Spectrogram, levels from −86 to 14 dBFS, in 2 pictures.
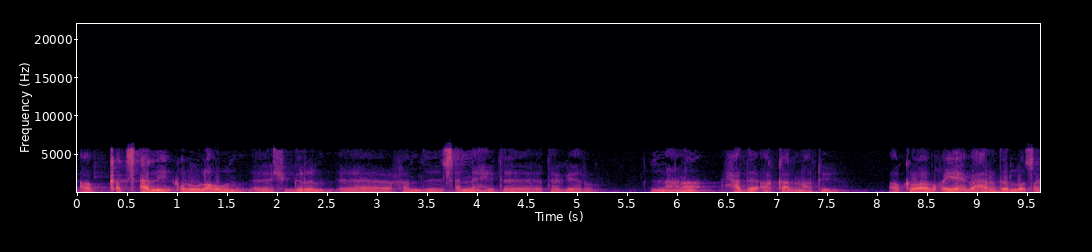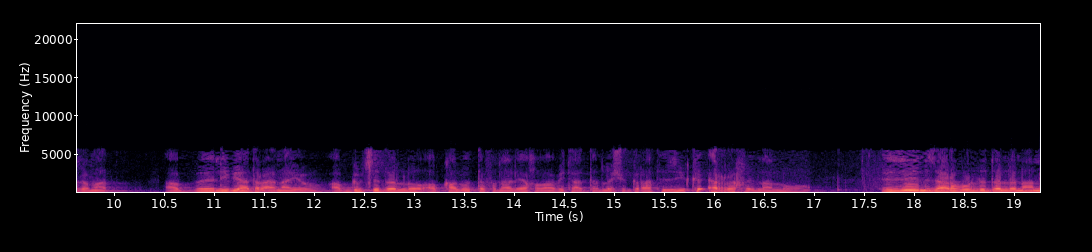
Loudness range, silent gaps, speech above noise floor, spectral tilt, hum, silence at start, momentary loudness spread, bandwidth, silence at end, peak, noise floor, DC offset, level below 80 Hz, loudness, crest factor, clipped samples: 6 LU; none; 26 dB; -8.5 dB/octave; none; 0 s; 11 LU; 6.2 kHz; 0 s; -8 dBFS; -51 dBFS; under 0.1%; -56 dBFS; -26 LUFS; 16 dB; under 0.1%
